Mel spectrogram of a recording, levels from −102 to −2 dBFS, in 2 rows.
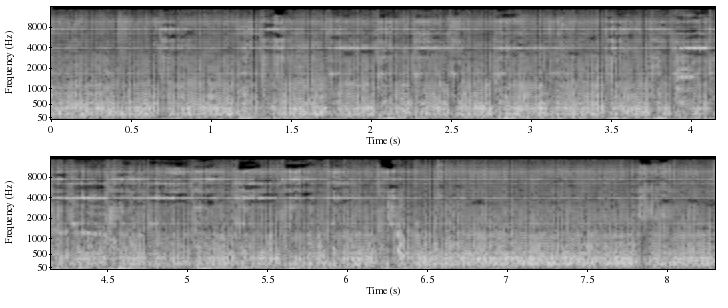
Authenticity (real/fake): fake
